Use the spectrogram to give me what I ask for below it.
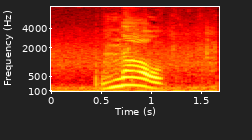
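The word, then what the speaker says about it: know: mais c'est là hein, qui se prononce now, savoir, knife, couteau. D'accord? Vous prenez hein, donc tous les mots, j'imagine, bon ça doit être la racine, je vais dire germanique, hein, où on a le KN, eh bien vous avez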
